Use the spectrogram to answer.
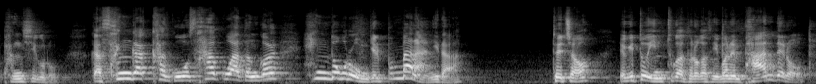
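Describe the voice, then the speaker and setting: A man teaching an English exam passage, reading English lines slowly and explaining them in Korean, often checking that students follow. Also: fairly high pitch. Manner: lively, drills students with repeated checks.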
